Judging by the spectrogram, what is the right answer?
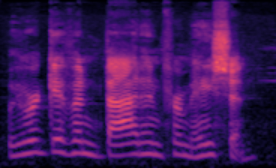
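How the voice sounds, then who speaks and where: A woman's voice: mid-range voice, a little fast, fairly bright tone, close to an everyday voice. An actress playing a regretful woman rebel in a video game cutscene, defensive as she confesses. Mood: confessing.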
